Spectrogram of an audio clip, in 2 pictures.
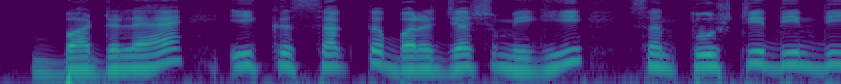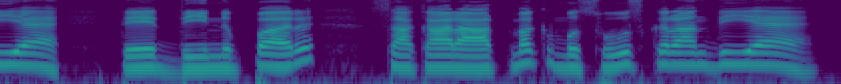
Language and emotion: Dogri, happy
